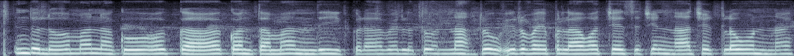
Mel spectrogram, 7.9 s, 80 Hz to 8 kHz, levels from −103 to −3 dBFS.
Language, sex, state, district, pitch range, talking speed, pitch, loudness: Telugu, female, Andhra Pradesh, Annamaya, 200-215 Hz, 85 wpm, 210 Hz, -17 LUFS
